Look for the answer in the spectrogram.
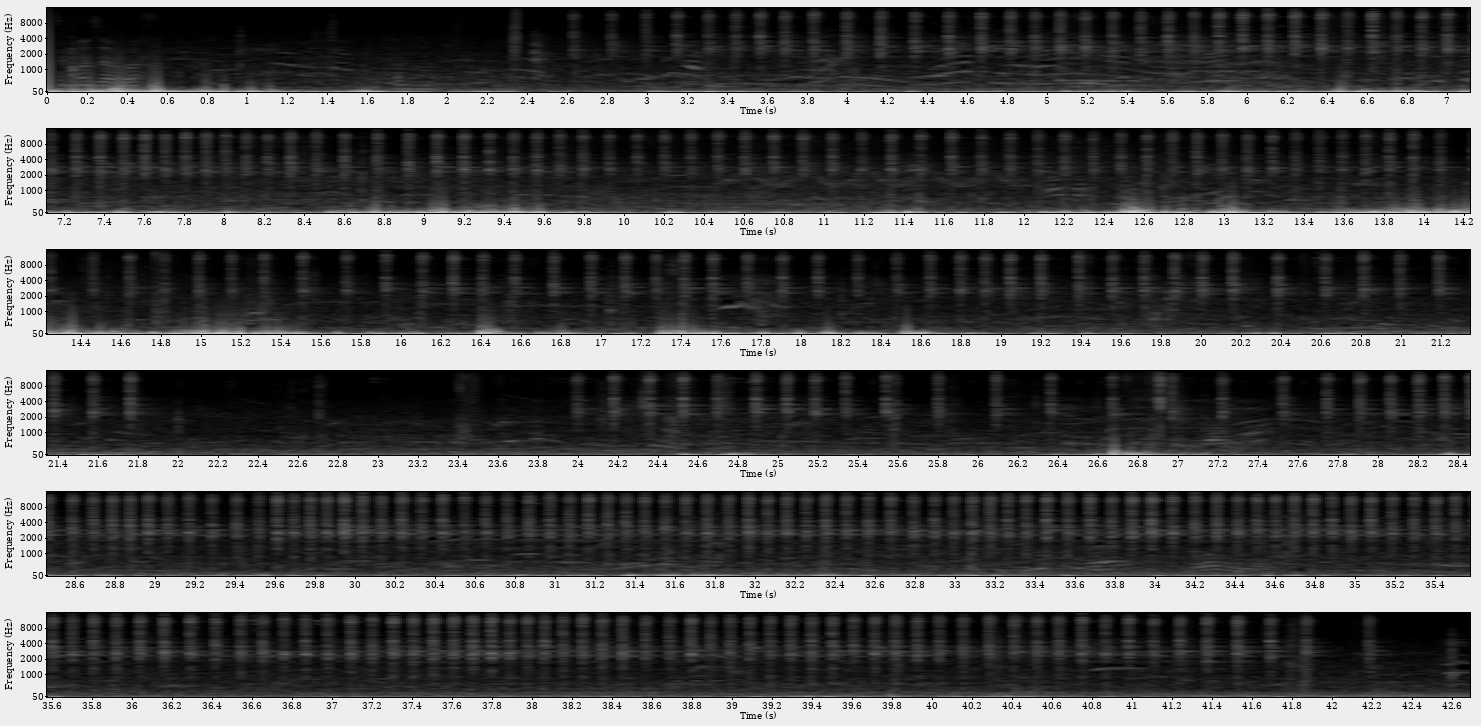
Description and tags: Sonido llantas de bicicleta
